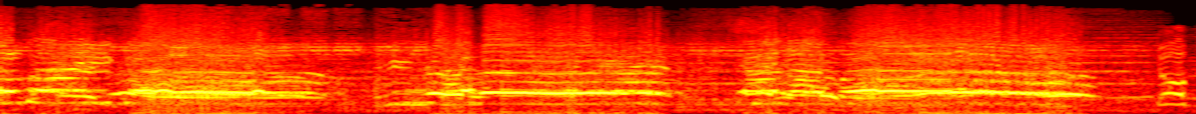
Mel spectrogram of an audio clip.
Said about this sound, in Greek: Βρισκόμαστε στο λιμάνι και όπως μπορείτε να δείτε, χιλιάδες φίλαθλοι οδηγούν κορνάροντας και ανεμίζοντας κασκόλ και σημαίες του Ολυμπιακού, οδεύουν προς το Πασαλιμάνι.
